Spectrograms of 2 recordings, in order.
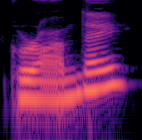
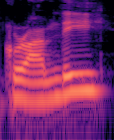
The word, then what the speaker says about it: Grande: family who pronounced it Grande like apparently how does everybody else pronounce it it's something like Grandy or like she pronounces it basically like the Starbucks like size but apparently that's they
